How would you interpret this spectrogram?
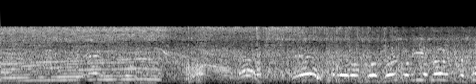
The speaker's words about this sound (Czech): je motornom testerom presekao drvene grede kako bi svojim automobilom prošao do bolnice, tvrdeći da mu je neophodna hitna medicinska pomoć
